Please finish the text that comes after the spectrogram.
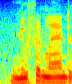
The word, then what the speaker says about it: Newfoundland: Anyway, Newfoundland is the correct pronunciation.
